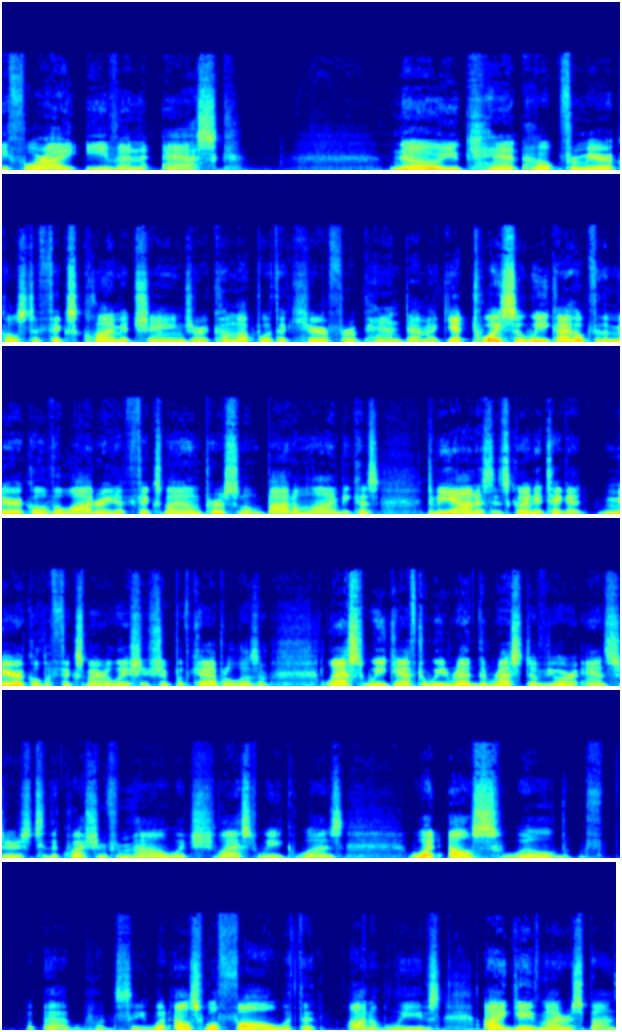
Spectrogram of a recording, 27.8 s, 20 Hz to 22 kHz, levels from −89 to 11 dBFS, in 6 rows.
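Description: A speech recording with nothing technically wrong to point to anywhere along its run, so there's no fault here to time or trace back to a cause.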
